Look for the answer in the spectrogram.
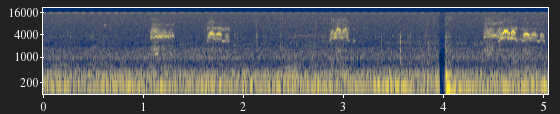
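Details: Owlets being fed in an owl nest, filmed by nest camera at 7:04 am on 11 April 2016; several short high rasping squeals, a sudden click, then a longer harsh chittering burst over low hum.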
